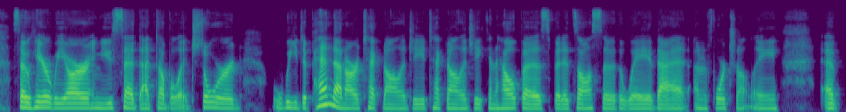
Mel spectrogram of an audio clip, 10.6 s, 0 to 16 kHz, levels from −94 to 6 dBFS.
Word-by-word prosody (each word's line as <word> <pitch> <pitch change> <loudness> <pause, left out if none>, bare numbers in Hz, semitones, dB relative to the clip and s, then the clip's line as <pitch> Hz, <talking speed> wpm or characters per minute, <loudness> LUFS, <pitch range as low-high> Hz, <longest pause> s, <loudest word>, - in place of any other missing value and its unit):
So 175 -2 +5
here 175 +1 +4
we 155 0 -1
are, 160 0 +6
and 155 0 -3
you 155 +1 -2
said 160 -2 0
that 145 - -1
double-edged 155 -2 -3
sword, 160 -5 +1 0.4
we 165 0 -3
depend 235 - +4
on 160 -9 +5
our 150 - +3
technology. 140 -2 -3
Technology 145 -2 -3
can 145 +2 -7
help 150 +2 +1
us, 140 -2 +1
but 140 - -2
it's 140 +1 -4
also 145 -1 0
the 140 0 -5
way 70 - -1
that 70 0 0
unfortunately, 140 -1 -6 0.5
uh, - - +1
150 Hz, 155 wpm, -23 LUFS, 140-160 Hz, 0.5 s, are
